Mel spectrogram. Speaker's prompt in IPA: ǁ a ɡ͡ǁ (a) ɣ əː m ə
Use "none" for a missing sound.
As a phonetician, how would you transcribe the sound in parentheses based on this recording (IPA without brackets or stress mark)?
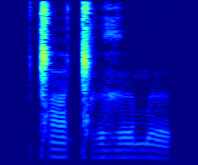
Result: ə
